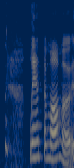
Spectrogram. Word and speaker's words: Lanthimos: Yorgos Lanthimos. Lanthimos. No, it's can someone give us the phonetic pronunciation? I just did it. Lanthimos.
